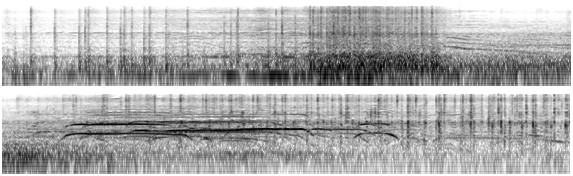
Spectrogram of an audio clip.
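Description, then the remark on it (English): A large crowd at Epcot cheers and claps as the Epcot Forever fireworks show ends, with a loud roaring swell partway through, then shrill whistles and high voices rising over the steady applause. “I figured I'd play just how what it sounded like in the crowd when Epcot Forever ended.”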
